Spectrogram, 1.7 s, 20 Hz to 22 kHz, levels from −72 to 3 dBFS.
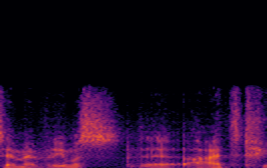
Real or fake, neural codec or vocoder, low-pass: fake; codec, 16 kHz in and 24 kHz out, 0.4 kbps, LongCat-Audio-Codec, fine tuned four codebook decoder; 10.8 kHz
